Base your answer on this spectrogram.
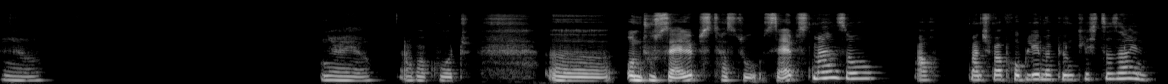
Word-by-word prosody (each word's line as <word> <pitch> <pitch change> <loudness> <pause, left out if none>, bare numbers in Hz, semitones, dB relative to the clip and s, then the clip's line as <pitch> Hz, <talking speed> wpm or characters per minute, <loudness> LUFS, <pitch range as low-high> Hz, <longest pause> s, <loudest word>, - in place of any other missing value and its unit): Ja. 190 -2 -8 2.8
Ja, 200 -1 -2
ja, 185 -1 -4 0.3
aber 185 -1 -6
gut. 175 -1 -7 0.7
Äh, 170 -3 +1
und 195 -4 +6
du 195 - +2
selbst? 190 +3 +4
Hast 190 0 -4
du 335 +2 -2
selbst - - +2
mal 295 +2 +4
so, 275 -1 -1 0.3
auch 205 0 -5 0.3
manchmal 210 +1 0
Probleme, 220 +1 +1
pünktlich 220 +2 -4
zu 255 - -1
sein? 260 -4 -1
205 Hz, 105 wpm, -23 LUFS, 185-235 Hz, 2.8 s, und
